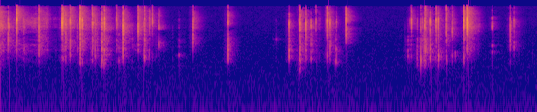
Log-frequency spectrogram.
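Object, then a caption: Thin plastic candy wrapper. A small green transparent plastic wrapper holding a single crepe cookie stick is held in both hands, squeezed and rotated. It gives off bright crinkling and crunching in three bursts of dense, sharp crackles separated by short quiet gaps.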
